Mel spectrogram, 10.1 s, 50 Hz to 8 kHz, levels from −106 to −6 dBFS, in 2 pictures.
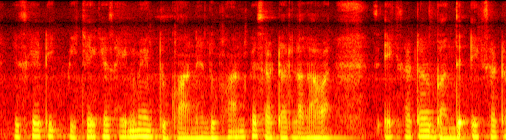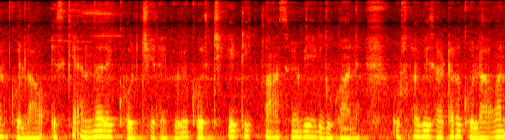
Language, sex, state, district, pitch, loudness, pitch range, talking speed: Marwari, male, Rajasthan, Nagaur, 115 Hz, -33 LUFS, 110-125 Hz, 260 wpm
